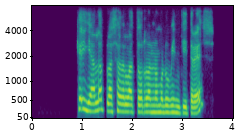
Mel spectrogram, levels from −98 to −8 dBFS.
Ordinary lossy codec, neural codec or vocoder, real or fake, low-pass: Opus, 32 kbps; codec, 16 kHz, 8 kbps, FunCodec, trained on LibriTTS, 25 frames a second; fake; 7.2 kHz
